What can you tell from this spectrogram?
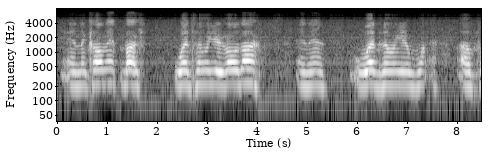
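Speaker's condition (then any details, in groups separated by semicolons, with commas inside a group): Cerebral palsy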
